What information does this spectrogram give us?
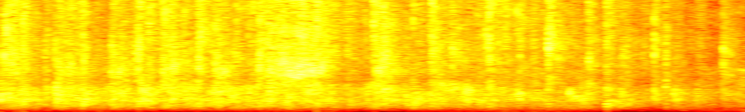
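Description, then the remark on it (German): Sustained audience applause for the artist who designed and set up the installation, a dense, steady wash of many hands clapping at an even loudness throughout, with a few sharper individual claps standing out and no one speaking. “Herzlichen Applaus nochmal für dich”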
